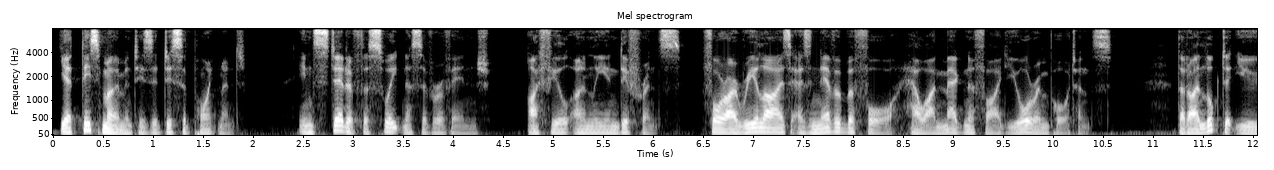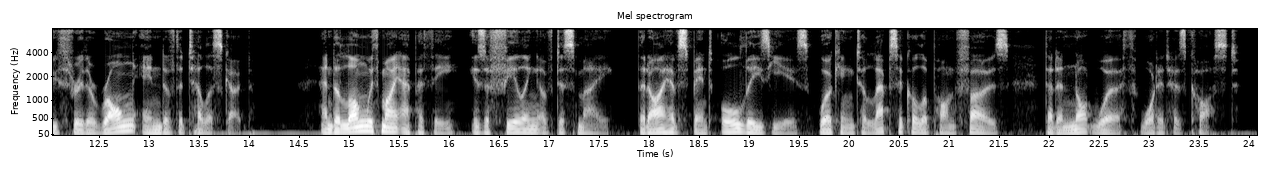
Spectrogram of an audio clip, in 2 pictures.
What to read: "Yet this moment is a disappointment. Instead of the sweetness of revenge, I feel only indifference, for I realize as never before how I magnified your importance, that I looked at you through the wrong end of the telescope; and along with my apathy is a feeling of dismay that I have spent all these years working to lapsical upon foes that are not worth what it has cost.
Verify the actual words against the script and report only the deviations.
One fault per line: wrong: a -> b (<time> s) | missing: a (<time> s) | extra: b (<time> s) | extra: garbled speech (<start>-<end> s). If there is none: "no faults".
no faults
